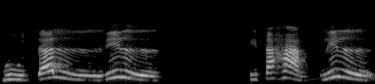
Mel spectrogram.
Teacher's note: Lil, jangan dilepas. Kalau dilepas, lil, nah akan timbul seperti tawalud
